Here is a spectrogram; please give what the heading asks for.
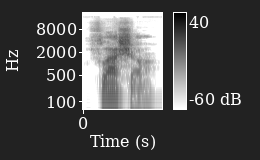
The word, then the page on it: flasher: Australian English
